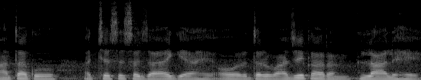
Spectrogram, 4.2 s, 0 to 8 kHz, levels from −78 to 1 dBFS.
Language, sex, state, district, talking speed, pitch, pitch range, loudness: Hindi, male, Uttar Pradesh, Etah, 185 wpm, 140 Hz, 135-145 Hz, -32 LUFS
